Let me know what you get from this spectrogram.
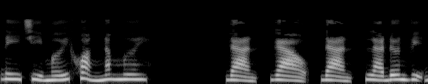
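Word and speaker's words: đản (石): Đản, là gì trước đã, từ si ở đây thời nay có nghĩa là thạch, tức đá, nhưng khi dùng làm đơn vị đo lường thì phải đọc là đản, và một đản, tương đương với 10, đầu, đu, hay xô.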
